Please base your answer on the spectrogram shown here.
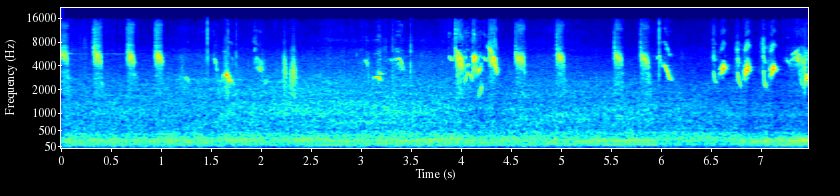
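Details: Sparrows at a Tenmangū shrine, 1 March 2020, keep up irregular high chirping, with a denser cluster of quick tweets toward the end, over a low, rumbling background.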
